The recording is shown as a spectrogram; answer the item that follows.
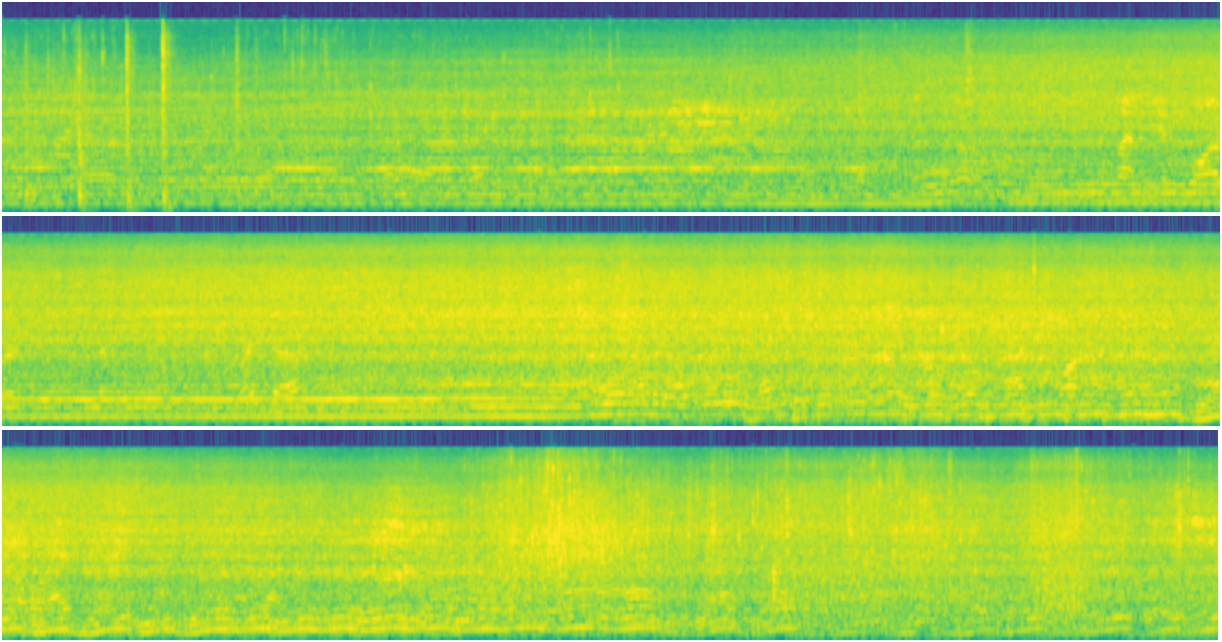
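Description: Stand-up jet ski engine running. It holds a steady drone that steps up in pitch twice, then from about halfway the pitch rises and falls rapidly as the craft hops over the water.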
